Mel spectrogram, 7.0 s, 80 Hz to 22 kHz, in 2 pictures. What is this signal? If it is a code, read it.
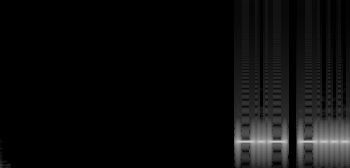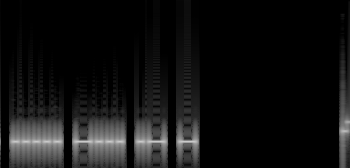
Morse code, heard as a keyed tone, about 21 wpm, 700 Hz. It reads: KB5BAT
